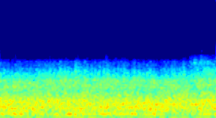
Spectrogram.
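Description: Room tone: a steady low hum and hiss.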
